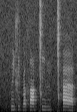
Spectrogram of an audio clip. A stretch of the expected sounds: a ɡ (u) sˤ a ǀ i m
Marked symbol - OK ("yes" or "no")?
no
